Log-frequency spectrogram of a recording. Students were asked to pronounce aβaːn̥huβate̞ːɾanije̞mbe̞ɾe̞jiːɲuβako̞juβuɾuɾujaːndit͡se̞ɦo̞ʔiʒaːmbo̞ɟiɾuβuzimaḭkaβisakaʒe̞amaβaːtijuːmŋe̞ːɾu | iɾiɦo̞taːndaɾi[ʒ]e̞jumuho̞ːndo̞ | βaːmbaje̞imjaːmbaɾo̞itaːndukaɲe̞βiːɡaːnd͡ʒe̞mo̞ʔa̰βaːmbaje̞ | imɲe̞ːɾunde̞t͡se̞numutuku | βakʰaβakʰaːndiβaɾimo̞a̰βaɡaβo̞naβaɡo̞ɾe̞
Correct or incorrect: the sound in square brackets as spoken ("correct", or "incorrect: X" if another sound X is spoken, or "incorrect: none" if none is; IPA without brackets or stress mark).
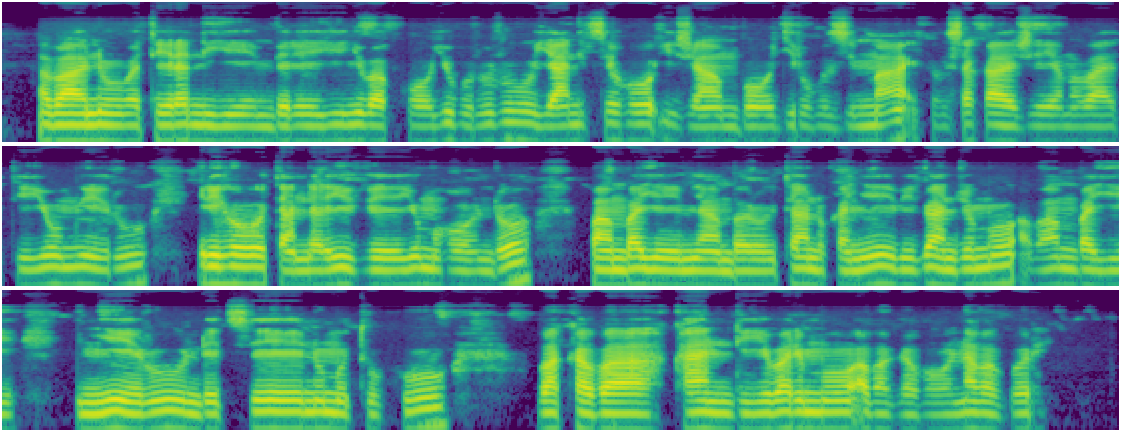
incorrect: v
